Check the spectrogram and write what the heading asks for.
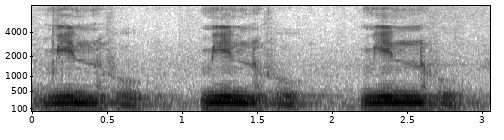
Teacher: minhu hu harusnya dibacanya ee ngalir aja minhu minhu minhu ya hampir sedikit ditahan tapi tidak terlalu lama jadi tidak mati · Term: izhar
